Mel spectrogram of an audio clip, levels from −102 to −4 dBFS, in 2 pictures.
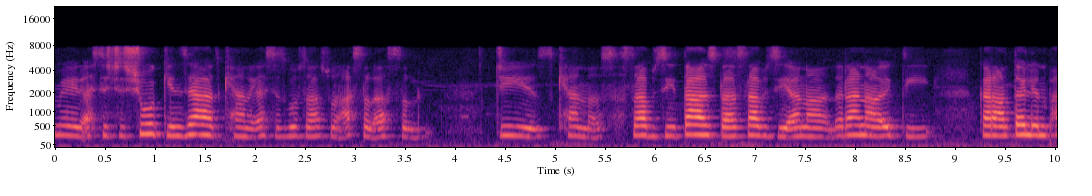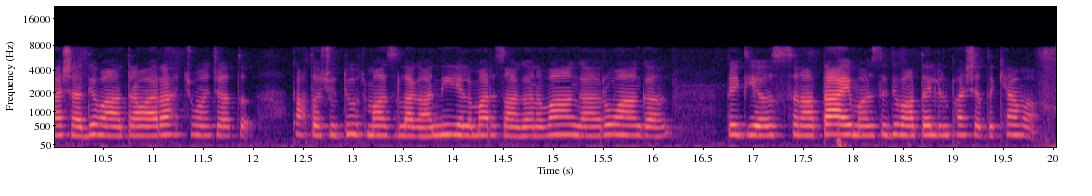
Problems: background sounds at intervals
